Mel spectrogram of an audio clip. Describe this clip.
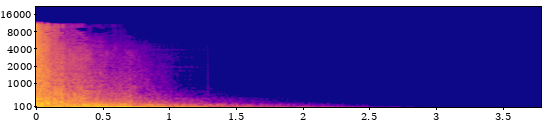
Seismic Slam
A fairly harsh and slightly clipped sample of foley artistry to create a heavy "shockwaving" impact.
You may notice that this is the layering sound of Skewer Slam.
